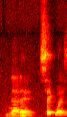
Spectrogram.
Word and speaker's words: segue: Segway. செக்வே Segway. Segway. எங்க வே Segway. வந்திருக்குன்னு ஒரு மணி கேட்கலாம். அதுவா? இதுக்கெல்லாம் பதிலே கிடையாது. வாழ்க்கையில நிறைய கொஸ்டின்ஸுக்கு பதிலே இருக்காது. ஏன் இப்படி நடக்குது, ஏன் இப்படி இருக்குன்னு. அதே மாதிரிதான் இங்கிலீஷ். Segway.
